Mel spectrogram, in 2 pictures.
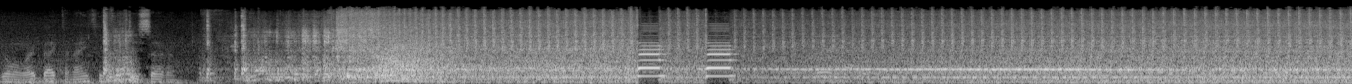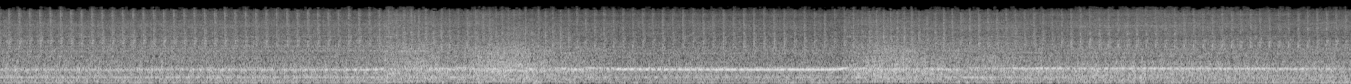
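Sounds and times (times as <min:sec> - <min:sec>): car engine fast idle: 0:02.2 - 0:27.0
car horn toots: 0:06.3 - 0:11.2.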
